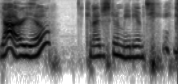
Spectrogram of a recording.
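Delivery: ordinary delivery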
